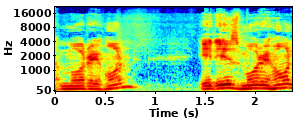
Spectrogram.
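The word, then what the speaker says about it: Morejón: the Padres Adrian motor a horn it is motor hone it's not more John if you guys want to pronounce it correctly it's it's actually Audrey on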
